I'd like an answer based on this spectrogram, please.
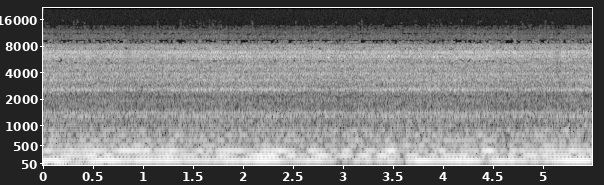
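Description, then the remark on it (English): A steady, sustained humming tone for the second chakra, pitched an octave higher than the first, with strong even harmonics, holds unbroken for several seconds, loud, with a slight low rumble only at the very start. “The second chakra is an octave higher.”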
